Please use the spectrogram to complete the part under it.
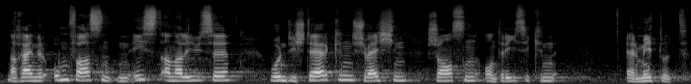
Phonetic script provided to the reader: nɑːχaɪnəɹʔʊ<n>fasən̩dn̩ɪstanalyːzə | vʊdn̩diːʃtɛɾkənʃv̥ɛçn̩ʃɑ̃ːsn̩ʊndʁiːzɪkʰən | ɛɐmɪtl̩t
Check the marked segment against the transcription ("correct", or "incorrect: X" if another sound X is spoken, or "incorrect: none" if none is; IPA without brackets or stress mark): incorrect: m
